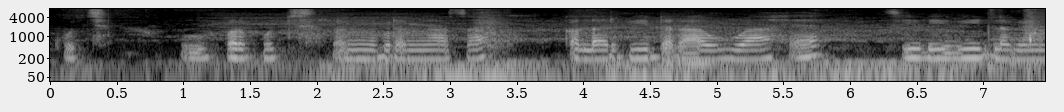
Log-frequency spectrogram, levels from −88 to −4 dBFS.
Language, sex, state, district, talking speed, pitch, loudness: Hindi, female, Bihar, Saran, 110 wpm, 180 Hz, -37 LUFS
